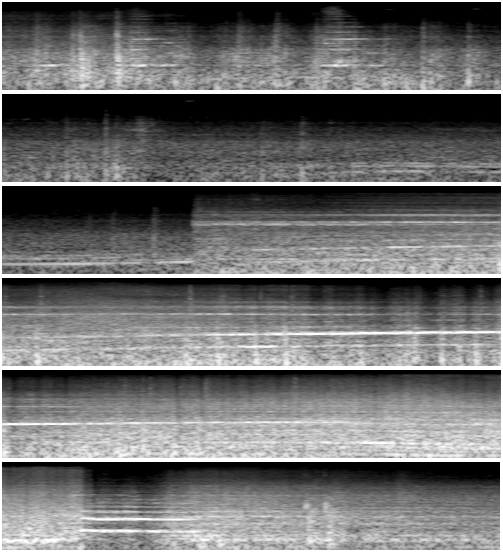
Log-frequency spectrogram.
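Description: An electric multiple unit pulling away, its wheels clicking over the rail joints and fading. After a quieter spell a yellow engineering train approaches; its running sound grows loud with a tone that climbs steadily in pitch, then changes abruptly as it passes close near the end.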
